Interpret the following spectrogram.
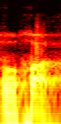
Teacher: Kalau kita pilih untuk waqaf di situ, ra-nya menjadi tebal.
